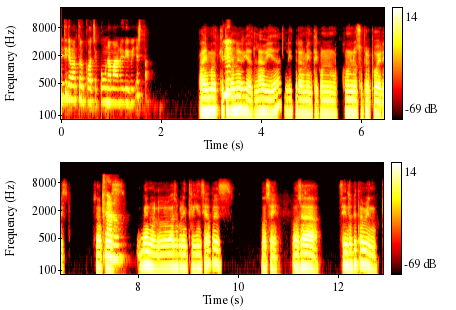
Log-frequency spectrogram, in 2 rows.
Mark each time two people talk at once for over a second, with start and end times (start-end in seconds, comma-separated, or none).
none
